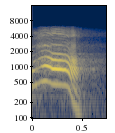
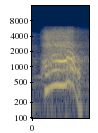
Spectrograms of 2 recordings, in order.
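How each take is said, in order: First: Loud high mock child wail; child's wail. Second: Sharp high mock gasp of alarm; alarmed parent gasp. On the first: Toddler copying the parent's panic, loud high wail. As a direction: wail back like a startled toddler. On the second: Parent shrieking at a fallen toddler, sharp high gasp. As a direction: gasp in panic at the fall.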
